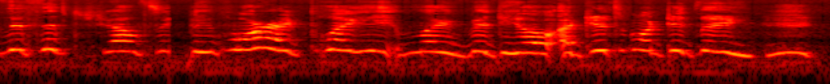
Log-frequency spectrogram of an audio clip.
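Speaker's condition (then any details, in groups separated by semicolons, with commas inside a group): Physical speech impairment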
